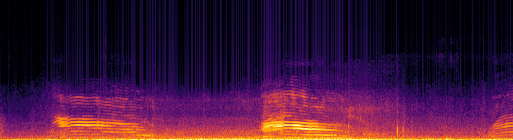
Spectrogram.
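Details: Orange tabby cat giving two drawn-out, falling, harmonic meows about two seconds apart, with a third starting at the end, over a steady low background hum.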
